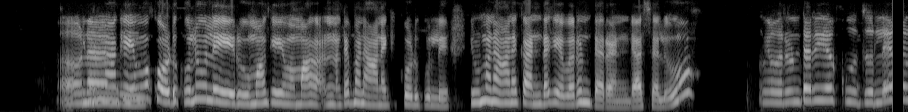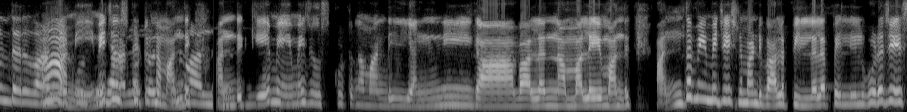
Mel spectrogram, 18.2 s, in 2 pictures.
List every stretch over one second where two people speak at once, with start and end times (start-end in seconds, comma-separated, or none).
9.6-11.6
